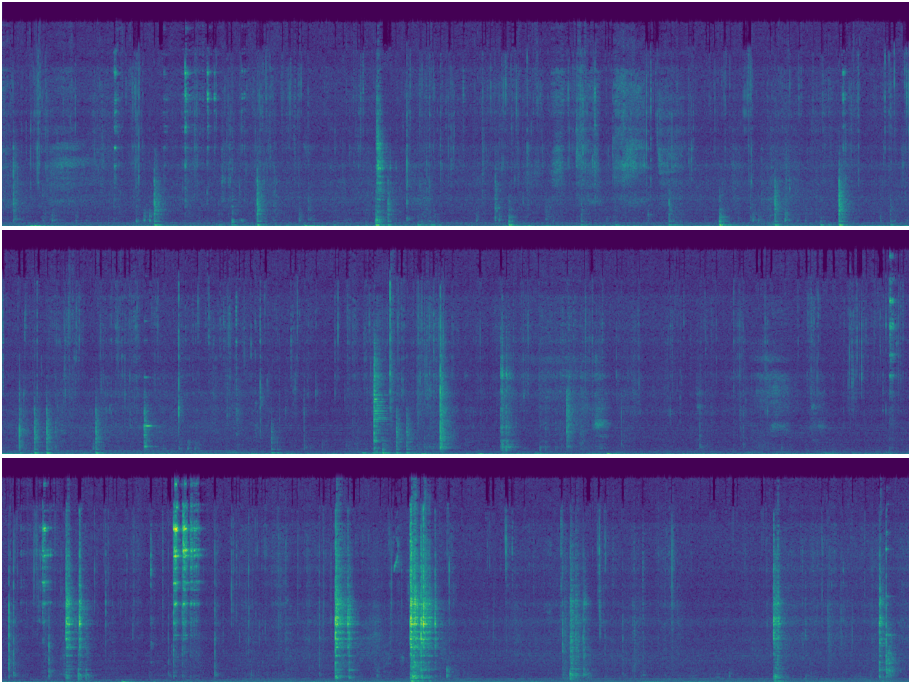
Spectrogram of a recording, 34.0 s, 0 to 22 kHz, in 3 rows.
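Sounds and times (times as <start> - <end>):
utensil knocking and scraping in pan: 0.1 - 15.2, 15.8 - 17.8, 32.3 - 34.0.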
